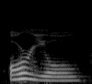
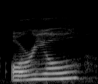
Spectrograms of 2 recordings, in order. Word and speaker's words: aureole: Contestant, your word is aureole. This word has two correct pronunciations as well as it is a homophone. Aureole, aureole.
